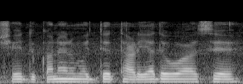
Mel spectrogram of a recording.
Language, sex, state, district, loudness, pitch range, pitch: Bengali, male, Assam, Hailakandi, -16 LUFS, 120-125 Hz, 125 Hz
